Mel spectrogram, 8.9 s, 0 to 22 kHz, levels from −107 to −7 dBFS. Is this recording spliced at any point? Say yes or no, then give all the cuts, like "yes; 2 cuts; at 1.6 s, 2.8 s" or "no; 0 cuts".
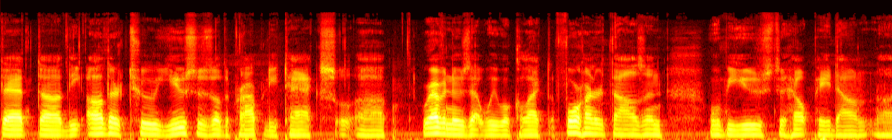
no; 0 cuts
